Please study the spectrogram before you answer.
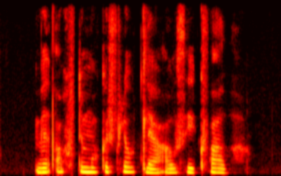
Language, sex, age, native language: Icelandic, female, 14, Icelandic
